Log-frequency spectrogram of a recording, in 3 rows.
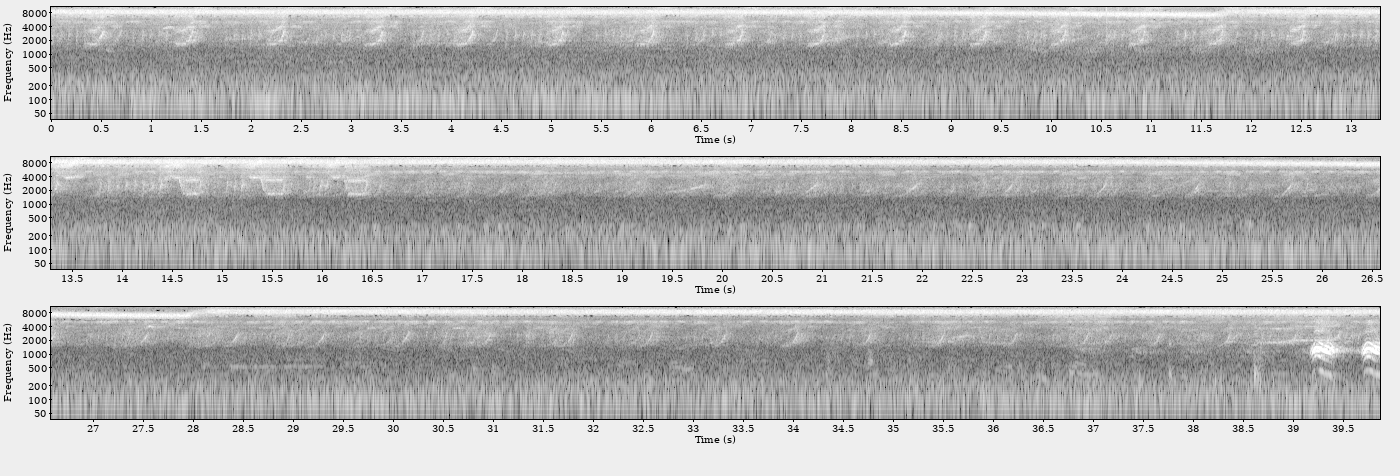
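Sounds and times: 
insects chirping at night at Fushimi Inari Taisha in Kyoto: 0:00.0 - 0:39.8.

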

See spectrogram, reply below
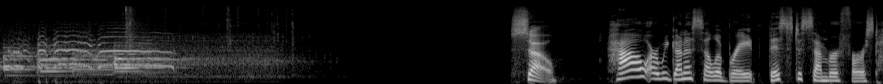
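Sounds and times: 
rooster crowing: 0:00.0 - 0:02.1
speech: 0:05.3 - 0:08.8.

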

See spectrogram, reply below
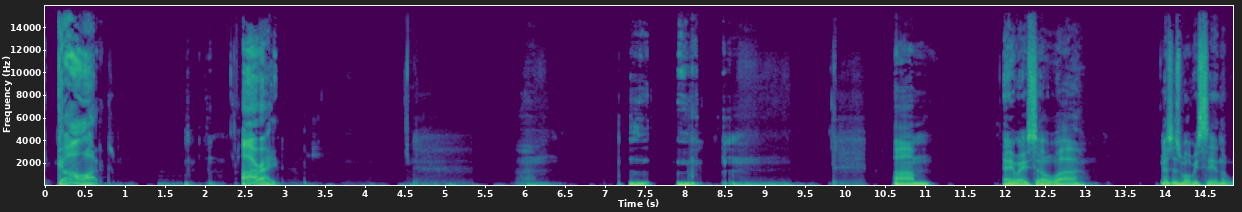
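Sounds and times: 
speech: 0:00.0 - 0:00.8, 0:02.5 - 0:03.0, 0:10.7 - 0:11.2, 0:12.0 - 0:13.1, 0:14.0 - 0:14.8
loud burps: 0:07.2 - 0:08.4.

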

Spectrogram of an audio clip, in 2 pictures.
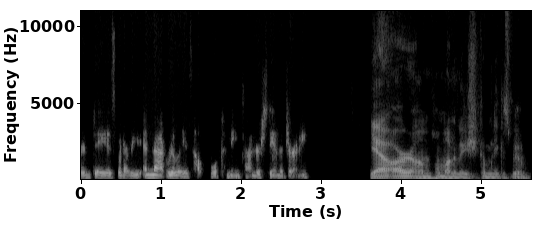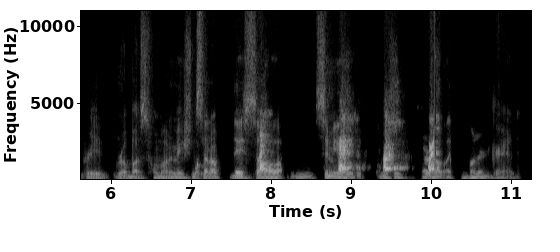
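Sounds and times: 
speech: 0:00.0 - 0:03.0, 0:03.6 - 0:11.2
male dog barking: 0:07.8 - 0:08.2, 0:08.8 - 0:10.2.

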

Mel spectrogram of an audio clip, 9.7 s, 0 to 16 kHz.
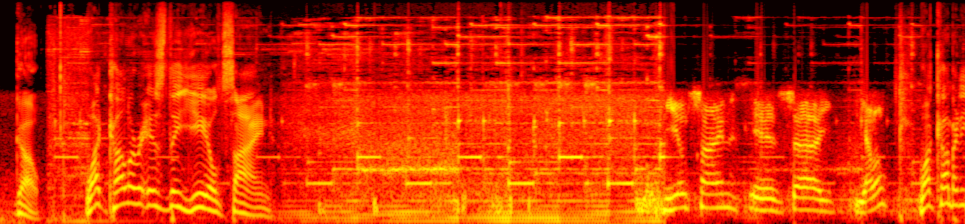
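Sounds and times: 
speech: 0:00.2 - 0:03.2, 0:06.6 - 0:09.6
quiz countdown clock ticking: 0:00.5 - 0:09.6
busy droning electronic bed: 0:02.6 - 0:09.6.

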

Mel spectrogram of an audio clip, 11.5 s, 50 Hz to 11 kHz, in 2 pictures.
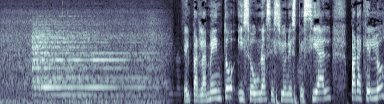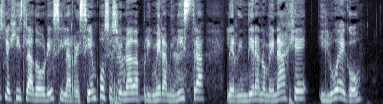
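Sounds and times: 
single deep church bell ringing: 0:00.4 - 0:02.6
speech: 0:02.8 - 0:11.4.

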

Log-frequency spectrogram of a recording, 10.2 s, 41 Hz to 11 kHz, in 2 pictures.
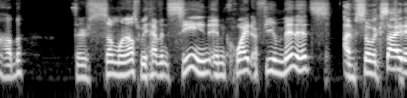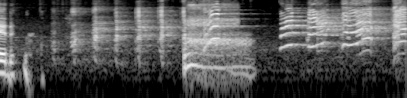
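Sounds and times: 
speech: 0:00.0 - 0:05.6
cockatoo squawking and screeching: 0:05.9 - 0:10.1.

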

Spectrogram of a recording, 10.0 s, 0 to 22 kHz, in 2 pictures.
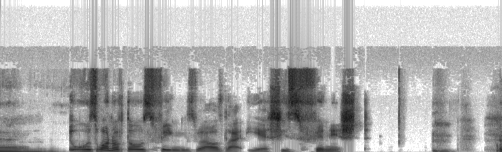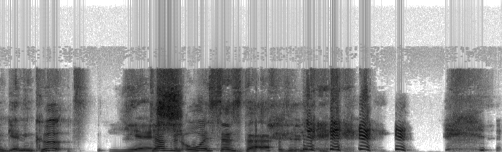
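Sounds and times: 
speech: 0:00.9 - 0:09.1
laughter: 0:07.6 - 0:10.0
harsh rasping coughing fit: 0:07.8 - 0:08.9, 0:09.5 - 0:10.0.

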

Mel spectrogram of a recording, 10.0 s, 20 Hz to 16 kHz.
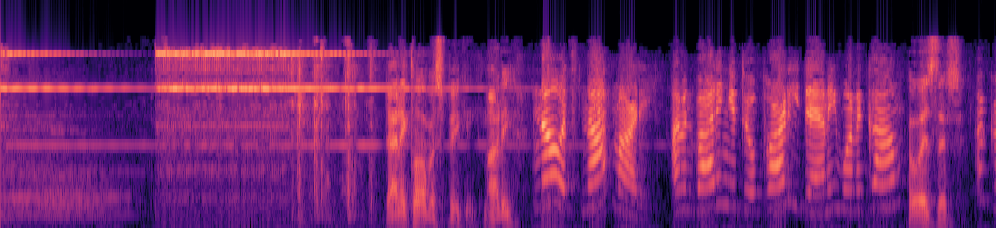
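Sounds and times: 
loud metallic bell ringing: 0:00.0 - 0:06.7
speech: 0:03.9 - 0:05.3, 0:08.0 - 0:09.7.

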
